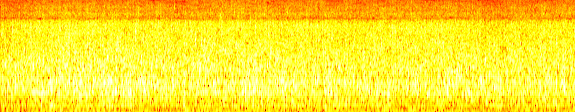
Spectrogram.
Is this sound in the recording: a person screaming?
no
